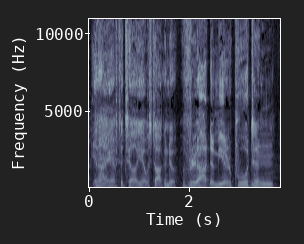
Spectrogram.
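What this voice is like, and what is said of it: Imitates another person's voice. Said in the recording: “Let me say it like Steven Seagal ... He's working on his next movie accent”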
